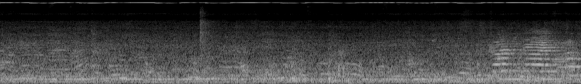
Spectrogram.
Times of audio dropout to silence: none

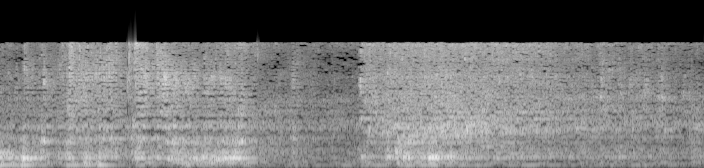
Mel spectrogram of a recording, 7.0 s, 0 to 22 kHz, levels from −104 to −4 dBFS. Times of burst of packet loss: none

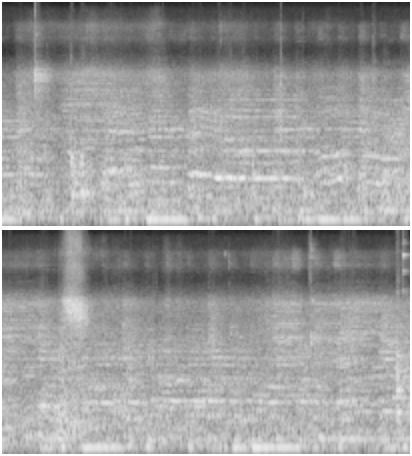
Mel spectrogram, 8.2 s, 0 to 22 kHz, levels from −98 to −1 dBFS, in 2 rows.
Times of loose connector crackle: 5.58-5.64

